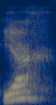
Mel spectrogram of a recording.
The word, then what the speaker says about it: Yah: Es el nombre sagrado que aparece en las escrituras que se pronuncia ya, ¿vale? Porque el Hei final, al final de una palabra nunca se vocaliza, sería ya, Yod-Hei, ¿vale?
